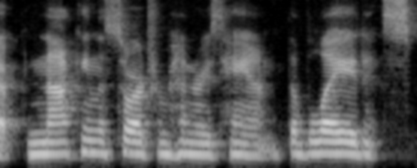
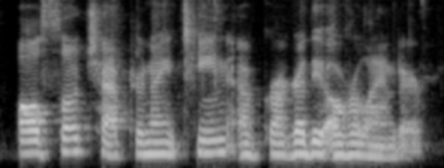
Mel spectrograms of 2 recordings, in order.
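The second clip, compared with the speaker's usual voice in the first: plain reading voice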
